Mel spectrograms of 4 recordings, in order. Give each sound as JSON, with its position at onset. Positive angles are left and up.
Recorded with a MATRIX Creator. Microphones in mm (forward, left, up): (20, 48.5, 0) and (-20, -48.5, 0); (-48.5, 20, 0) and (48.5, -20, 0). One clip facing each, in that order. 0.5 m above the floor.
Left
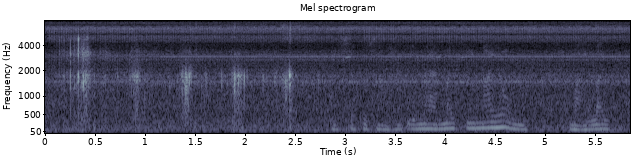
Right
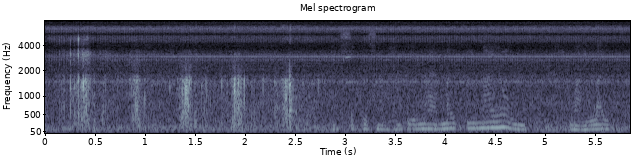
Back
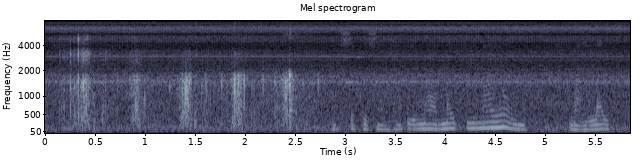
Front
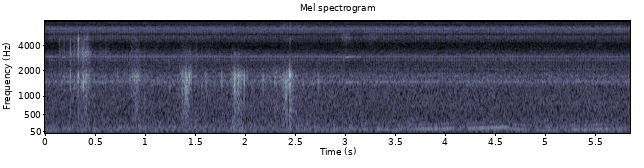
{"t": 0.1, "sound": "footsteps", "azimuth_deg": -155}
{"t": 2.9, "sound": "a man speaking", "azimuth_deg": 180}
